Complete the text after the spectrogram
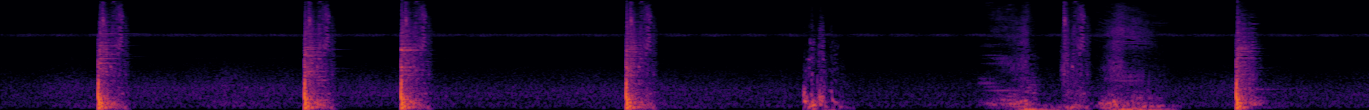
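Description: Heavy metal gates clank and thud into place, one after another.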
